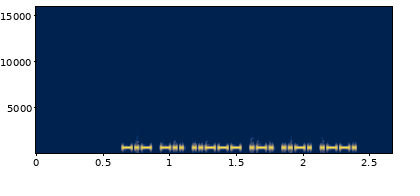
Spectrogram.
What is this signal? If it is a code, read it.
Morse code, heard as a keyed tone, about 53 wpm, 700 Hz. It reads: KD2RFP
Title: USA Call Signs - 6 Characters - Repeated 3x - 50wpm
